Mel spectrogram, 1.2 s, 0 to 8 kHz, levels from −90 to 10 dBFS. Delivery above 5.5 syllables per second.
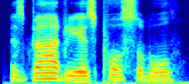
Yes: 6.4 syllables/s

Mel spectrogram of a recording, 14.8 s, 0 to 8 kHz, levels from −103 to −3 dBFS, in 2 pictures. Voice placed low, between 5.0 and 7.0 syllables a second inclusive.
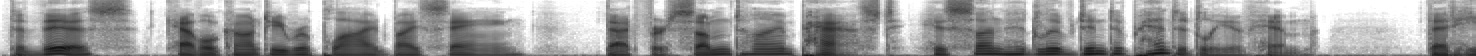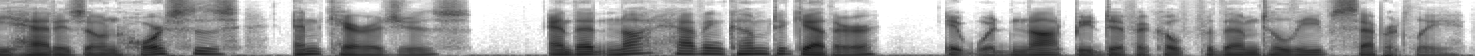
Yes: low, 100 Hz; 5.1 syllables/s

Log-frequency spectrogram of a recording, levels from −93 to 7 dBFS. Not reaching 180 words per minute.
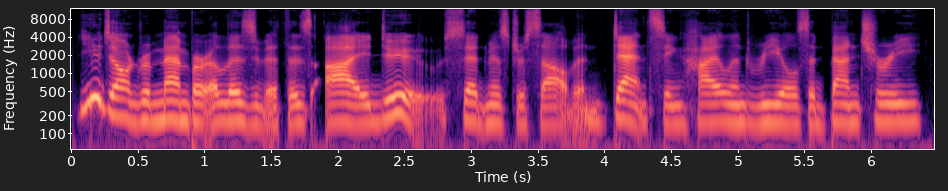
Yes: average, 140 wpm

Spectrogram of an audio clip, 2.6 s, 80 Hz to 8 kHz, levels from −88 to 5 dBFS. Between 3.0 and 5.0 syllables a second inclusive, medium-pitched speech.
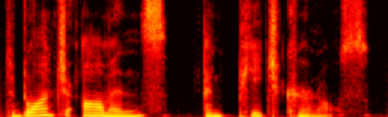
Yes: 3.7 syllables/s; medium, 180 Hz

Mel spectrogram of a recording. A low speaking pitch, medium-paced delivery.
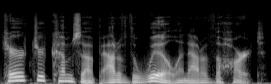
No: low, 110 Hz; fast, 265 wpm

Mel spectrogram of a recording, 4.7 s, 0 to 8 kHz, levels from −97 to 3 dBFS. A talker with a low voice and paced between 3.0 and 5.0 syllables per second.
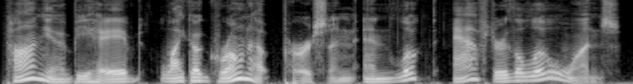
Yes: low, 125 Hz; 4.6 syllables/s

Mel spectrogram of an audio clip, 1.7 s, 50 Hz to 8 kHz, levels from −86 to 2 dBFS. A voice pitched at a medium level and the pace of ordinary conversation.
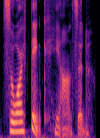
Yes: medium, 170 Hz; average, 180 wpm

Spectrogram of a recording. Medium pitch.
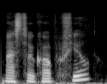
Yes: medium, 155 Hz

